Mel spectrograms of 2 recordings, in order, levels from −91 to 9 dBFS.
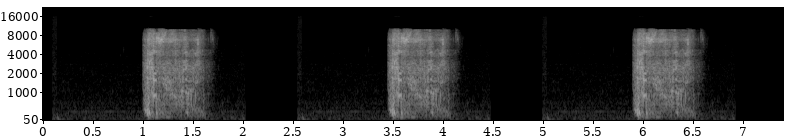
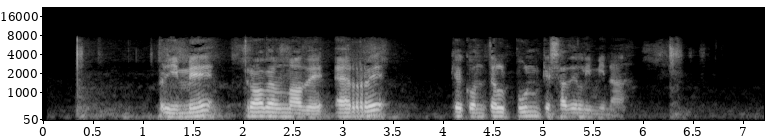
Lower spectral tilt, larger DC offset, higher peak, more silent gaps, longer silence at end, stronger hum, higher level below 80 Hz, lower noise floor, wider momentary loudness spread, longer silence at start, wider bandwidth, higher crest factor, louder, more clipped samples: second, 1.5 dB/octave vs -6 dB/octave; neither; second, -10 dBFS vs -2 dBFS; first, 2.03-2.54 s, 4.48-4.99 s vs none; about the same, 0.8 s vs 0.85 s; neither; second, -76 dBFS vs -56 dBFS; first, -71 dBFS vs -61 dBFS; second, 12 LU vs 20 LU; first, 1 s vs 0.35 s; first, 16 kHz vs 7.6 kHz; about the same, 20 dB vs 16 dB; second, -24 LUFS vs -16 LUFS; neither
